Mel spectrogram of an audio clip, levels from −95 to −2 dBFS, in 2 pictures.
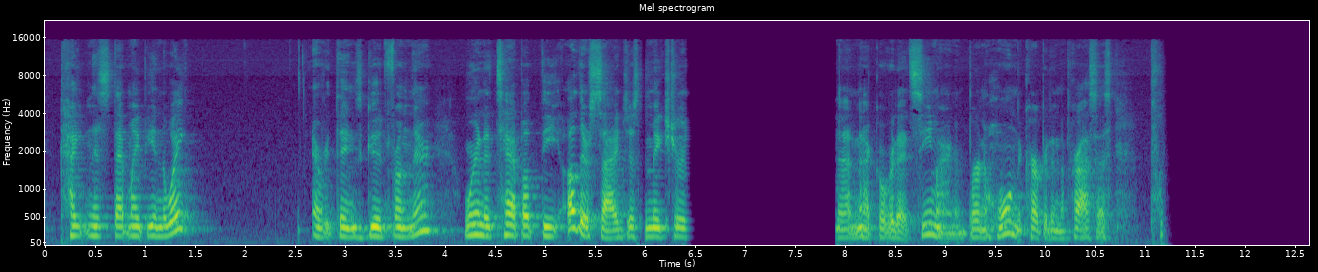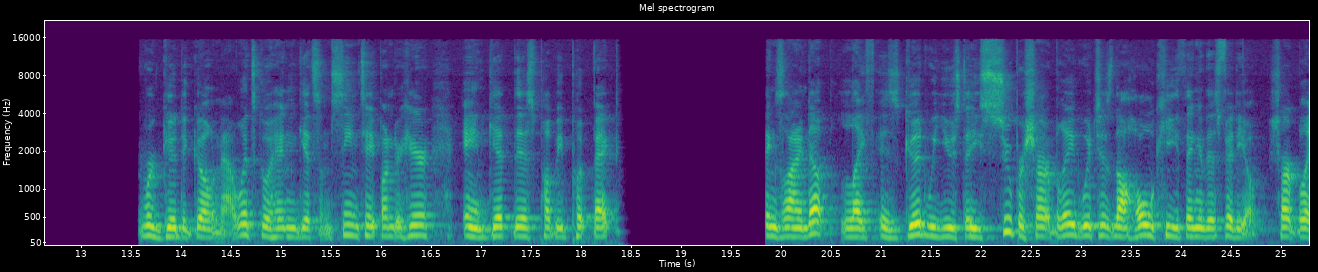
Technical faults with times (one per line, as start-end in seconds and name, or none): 5.91-6.40 repeated packet loss (robotic sound)
6.40-7.92 long network dropout
11.16-13.59 long network dropout
18.37-19.86 long network dropout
